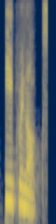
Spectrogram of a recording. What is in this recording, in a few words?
"equinox", Indian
